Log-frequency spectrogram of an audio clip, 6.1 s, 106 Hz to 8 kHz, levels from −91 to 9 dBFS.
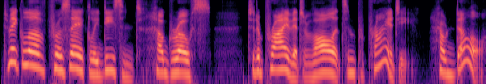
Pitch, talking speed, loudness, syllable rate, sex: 215 Hz, 150 wpm, -18 LUFS, 4.7 syllables/s, female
